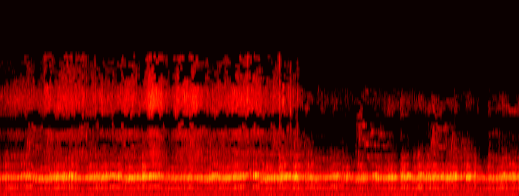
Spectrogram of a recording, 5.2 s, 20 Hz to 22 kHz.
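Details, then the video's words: A forest pond chorus of frogs on a March evening in 2023. Many callers blend into a continuous, rapidly pulsed, rather high trilling that never pauses, with a steady low murmur underneath. "Evening Frogs Croak in the Mud"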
